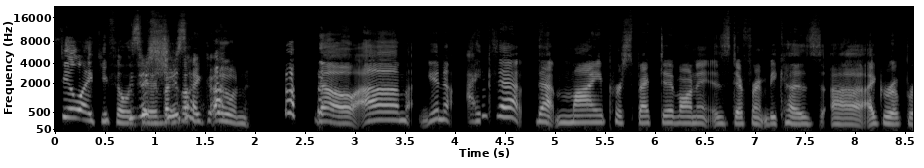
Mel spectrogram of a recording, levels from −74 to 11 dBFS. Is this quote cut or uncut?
cut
